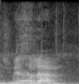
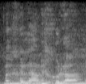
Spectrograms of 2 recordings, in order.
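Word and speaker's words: Mechoulam: Michulam. – Michulam, yeah.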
